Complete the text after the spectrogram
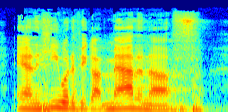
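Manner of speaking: ordinary talk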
